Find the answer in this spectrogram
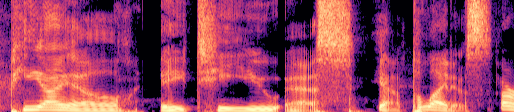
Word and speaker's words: Pilatus: milli vanilli he met Fabrice Morvan and Roberts pilatus is that how you say his name yeah Isle itis that sounds right Politis it's PIL atus yeah Politis all right he founded that with fab and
